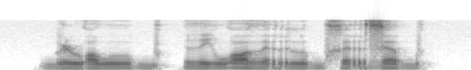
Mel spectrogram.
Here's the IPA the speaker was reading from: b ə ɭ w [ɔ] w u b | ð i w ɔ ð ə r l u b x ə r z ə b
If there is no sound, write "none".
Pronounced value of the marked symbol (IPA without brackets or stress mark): ɔ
